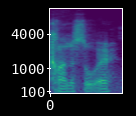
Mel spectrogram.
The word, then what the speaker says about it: Connoisseur: So there's also like the new Judith Carnage, Connoisseur. Yeah, that's how you say it, Connoisseur.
